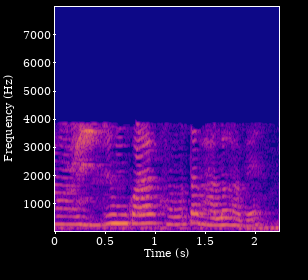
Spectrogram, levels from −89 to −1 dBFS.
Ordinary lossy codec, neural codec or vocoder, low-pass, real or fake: AAC, 16 kbps; none; 7.2 kHz; real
